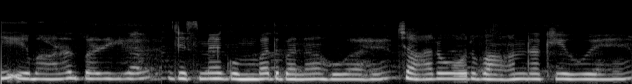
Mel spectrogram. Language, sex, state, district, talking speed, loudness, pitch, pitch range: Hindi, female, Maharashtra, Pune, 135 wpm, -20 LUFS, 250 Hz, 240-260 Hz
